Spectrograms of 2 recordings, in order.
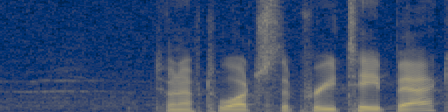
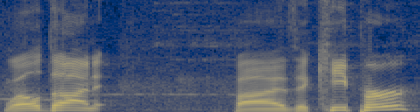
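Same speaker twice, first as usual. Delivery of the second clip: live play-by-play; 5 semitones higher, slower than usual. Real, not acted. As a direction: pitch climbing to a high peak at the save, then easing.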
